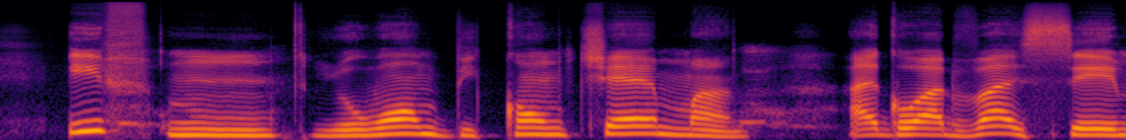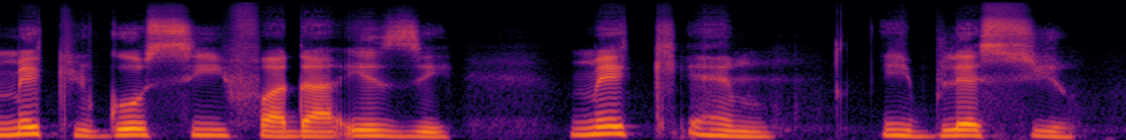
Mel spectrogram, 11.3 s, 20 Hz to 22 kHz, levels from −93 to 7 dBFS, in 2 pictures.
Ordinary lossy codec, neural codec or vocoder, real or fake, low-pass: none; autoencoder, 48 kHz, 32 numbers a frame, DAC-VAE, trained on Japanese speech; fake; none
